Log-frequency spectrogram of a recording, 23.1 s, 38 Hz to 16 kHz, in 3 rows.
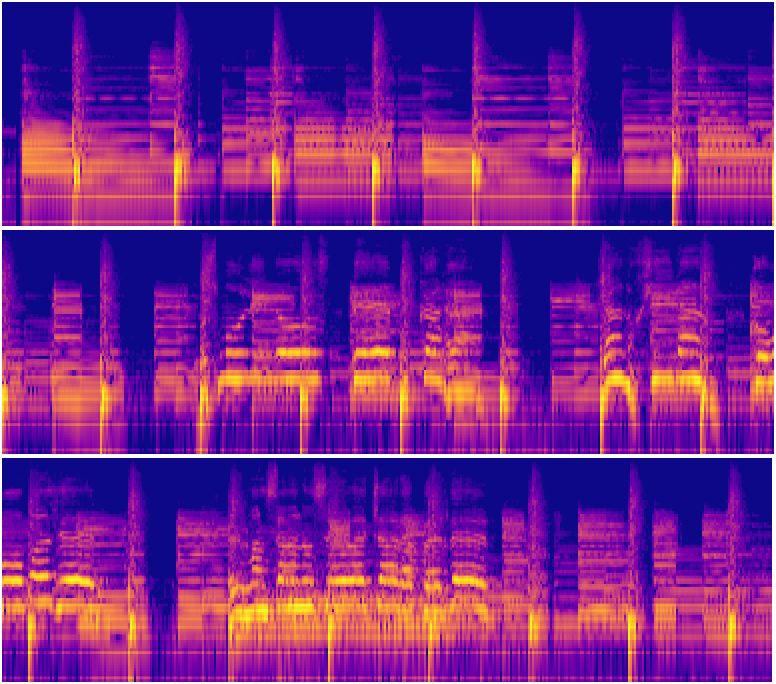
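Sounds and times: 
distorted rock guitars: 0.0s - 23.1s
steady punchy rock drum beat: 0.7s - 1.1s, 1.7s - 2.1s, 2.7s - 3.1s, 3.7s - 4.0s, 4.7s - 5.0s, 5.7s - 6.0s, 7.7s - 8.0s, 8.6s - 9.0s, 9.7s - 22.1s, 22.7s - 23.1s
sung vocal line over a rock band: 9.6s - 12.8s, 13.7s - 16.8s, 17.4s - 20.5s.

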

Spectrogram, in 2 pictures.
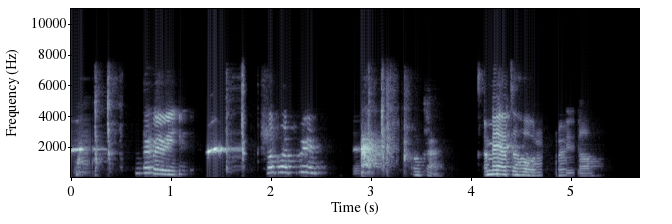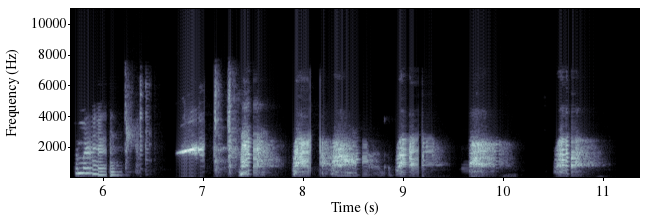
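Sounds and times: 
speech: 0.7s - 1.2s, 1.9s - 6.4s
pit bull barking: 2.9s - 3.2s, 7.3s - 11.1s.

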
